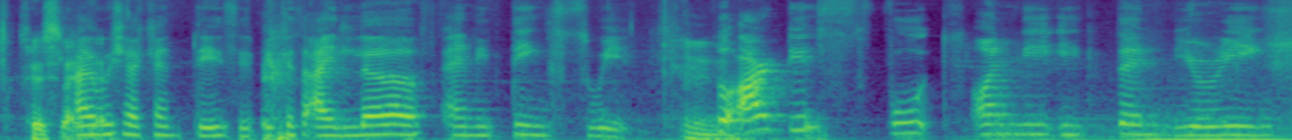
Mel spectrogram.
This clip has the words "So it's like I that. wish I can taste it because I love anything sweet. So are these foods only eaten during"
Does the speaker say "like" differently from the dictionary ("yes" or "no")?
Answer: yes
